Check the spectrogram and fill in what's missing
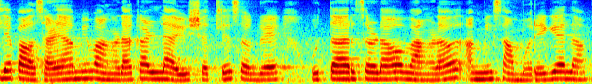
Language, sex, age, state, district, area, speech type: Goan Konkani, female, 18-30, Goa, Bardez, urban, spontaneous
